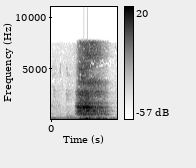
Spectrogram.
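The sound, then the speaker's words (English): A single exhaled breath: one brief, breathy rush of air that swells quickly and fades within about half a second, fairly loud and alone. “Can you hear the breath? Makes a sound.”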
